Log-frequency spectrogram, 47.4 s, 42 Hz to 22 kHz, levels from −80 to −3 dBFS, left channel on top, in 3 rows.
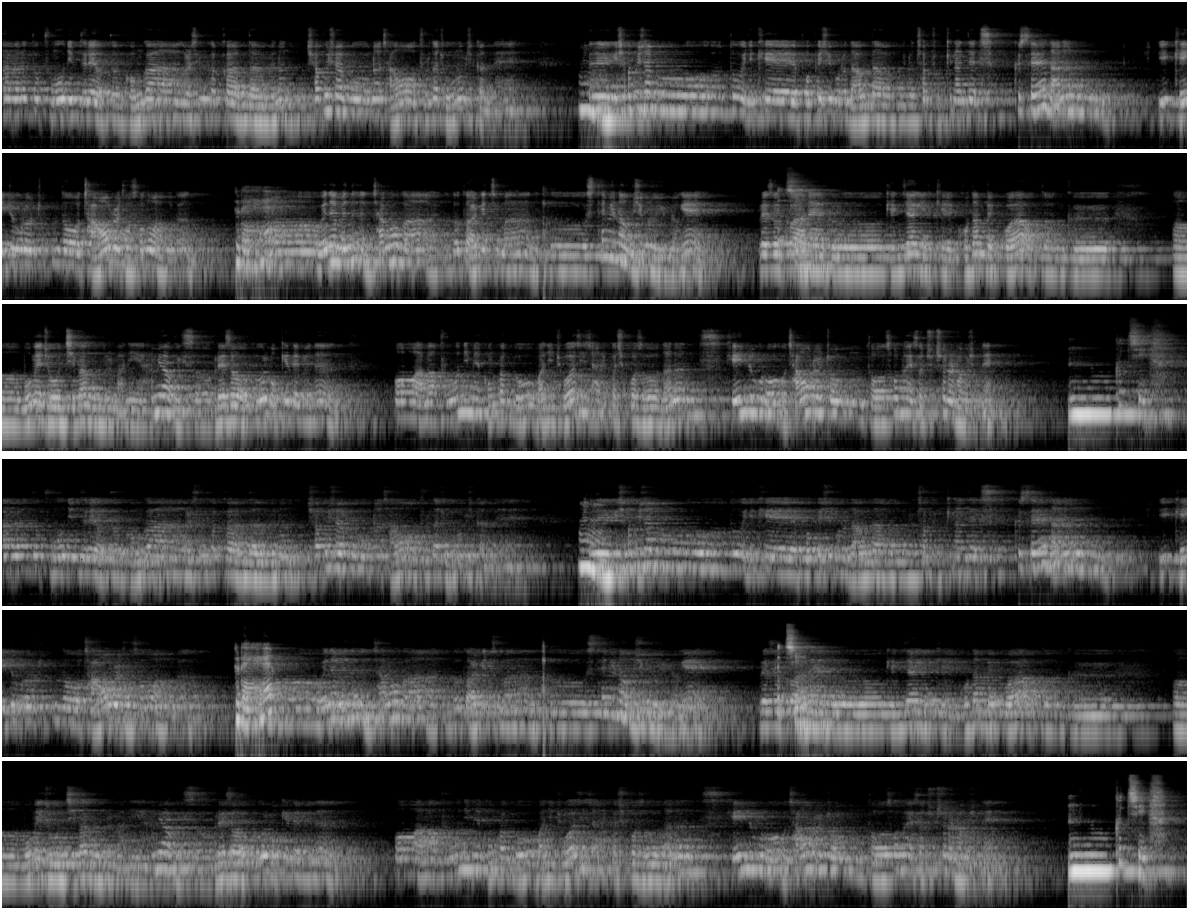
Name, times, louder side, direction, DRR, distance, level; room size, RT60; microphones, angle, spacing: voice 1, 0.0-6.9 7.8-13.2 13.5-14.9 15.4-18.5 19.4-25.3 25.9-31.0 31.4-36.1 36.8-44.9, left 2 dB, 65° left, 4 dB, 0.8 m, -32 dB
voice 2, 7.7-8.1 18.9-19.5 26.1-26.6 45.8-47.2, right 4 dB, 40° right, 8 dB, 0.4 m, -24 dB
8.2 x 7.3 x 4.3 m, 2.4 s
head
